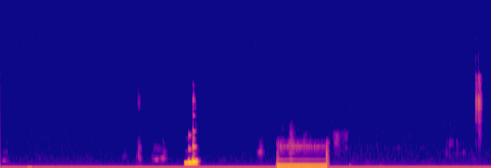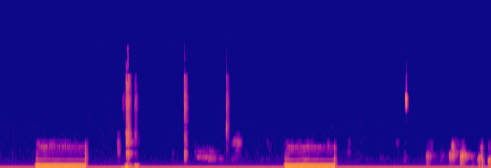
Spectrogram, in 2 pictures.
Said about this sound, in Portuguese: Então foi aí que eu liguei, eis aí a ligação.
